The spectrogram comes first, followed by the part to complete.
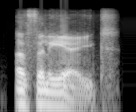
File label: "affiliate", British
